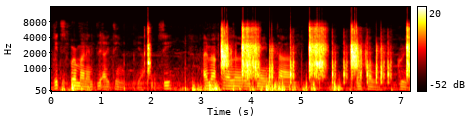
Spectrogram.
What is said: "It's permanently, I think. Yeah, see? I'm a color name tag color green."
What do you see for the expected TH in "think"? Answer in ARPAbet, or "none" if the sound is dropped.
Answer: T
